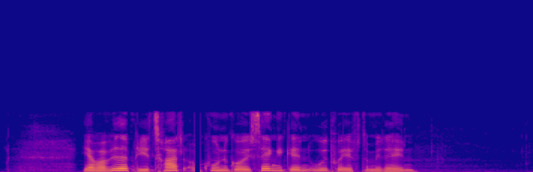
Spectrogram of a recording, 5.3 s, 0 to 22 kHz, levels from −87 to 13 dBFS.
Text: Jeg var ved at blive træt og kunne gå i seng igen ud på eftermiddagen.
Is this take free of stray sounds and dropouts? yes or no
no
